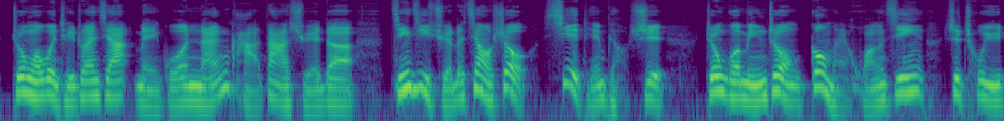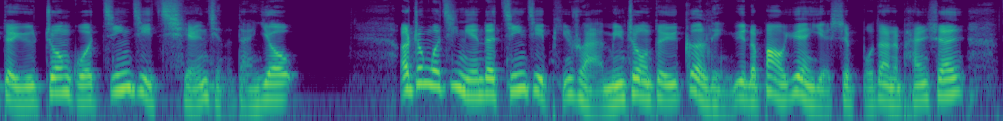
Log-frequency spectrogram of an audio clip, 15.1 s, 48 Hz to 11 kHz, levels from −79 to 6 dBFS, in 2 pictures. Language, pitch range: Chinese, 115-165 Hz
